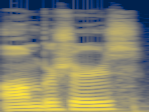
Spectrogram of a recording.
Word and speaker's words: embrasures: I almost called them embrasures because I have no idea how to say their name. But embrasures is apparently how you say them. I did not know that.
